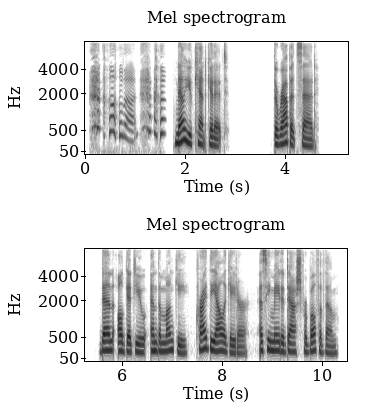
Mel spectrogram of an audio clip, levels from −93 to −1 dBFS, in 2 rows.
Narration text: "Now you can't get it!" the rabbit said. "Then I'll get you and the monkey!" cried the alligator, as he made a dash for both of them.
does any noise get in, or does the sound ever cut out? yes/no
yes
